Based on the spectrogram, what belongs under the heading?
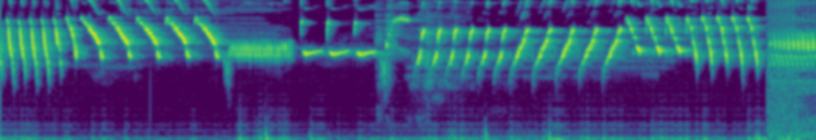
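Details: Canary song played to prompt young canaries to answer: quick descending sweeps, a short buzzy trill, clipped pulses, then more rapid sweeping notes, closing with a brief noisy burst.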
